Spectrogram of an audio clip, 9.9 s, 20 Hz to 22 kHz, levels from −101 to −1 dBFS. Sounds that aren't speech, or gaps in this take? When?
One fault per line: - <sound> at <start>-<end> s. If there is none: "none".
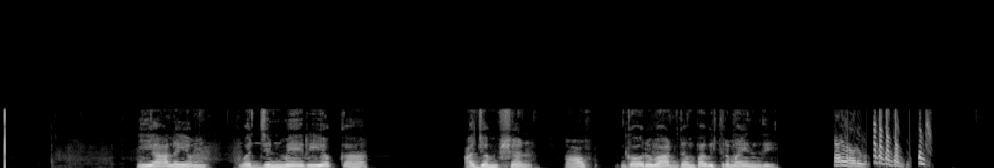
- chirp at 8.3-9.3 s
